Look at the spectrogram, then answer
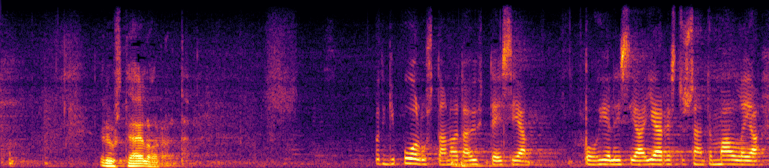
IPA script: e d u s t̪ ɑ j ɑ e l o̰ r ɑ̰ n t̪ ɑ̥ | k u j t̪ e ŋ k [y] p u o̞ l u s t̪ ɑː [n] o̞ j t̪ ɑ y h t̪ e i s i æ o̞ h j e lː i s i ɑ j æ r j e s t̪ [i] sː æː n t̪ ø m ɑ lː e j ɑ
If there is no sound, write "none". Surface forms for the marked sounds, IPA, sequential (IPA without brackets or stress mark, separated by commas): i, n, y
